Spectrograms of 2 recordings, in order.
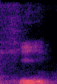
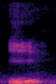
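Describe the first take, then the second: First: The word begins with an h sound. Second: The word begins without an h sound. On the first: "the H plus the E and it's gonna sound like he" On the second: "we eliminate uh, the H sound"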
